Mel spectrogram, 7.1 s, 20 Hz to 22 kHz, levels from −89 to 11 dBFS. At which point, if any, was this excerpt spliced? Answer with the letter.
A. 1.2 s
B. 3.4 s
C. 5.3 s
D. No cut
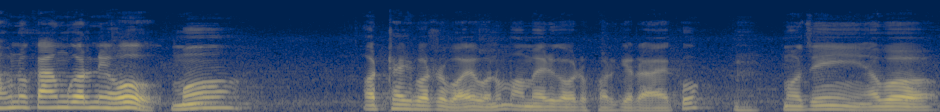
A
